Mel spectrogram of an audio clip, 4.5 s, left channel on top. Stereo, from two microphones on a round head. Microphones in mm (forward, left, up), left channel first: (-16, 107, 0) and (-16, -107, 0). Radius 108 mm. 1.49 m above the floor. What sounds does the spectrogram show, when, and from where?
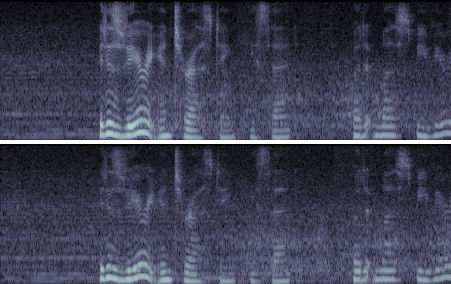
1.0 s a woman speaking: 65° left (ahead or behind), 0.6 m; by 4.5 s 25° left (ahead or behind), 2.5 m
